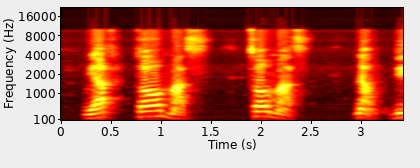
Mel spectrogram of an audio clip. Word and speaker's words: Thomas: So it is the same ta you have in table that you have in Thomas, the alveolar ta.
